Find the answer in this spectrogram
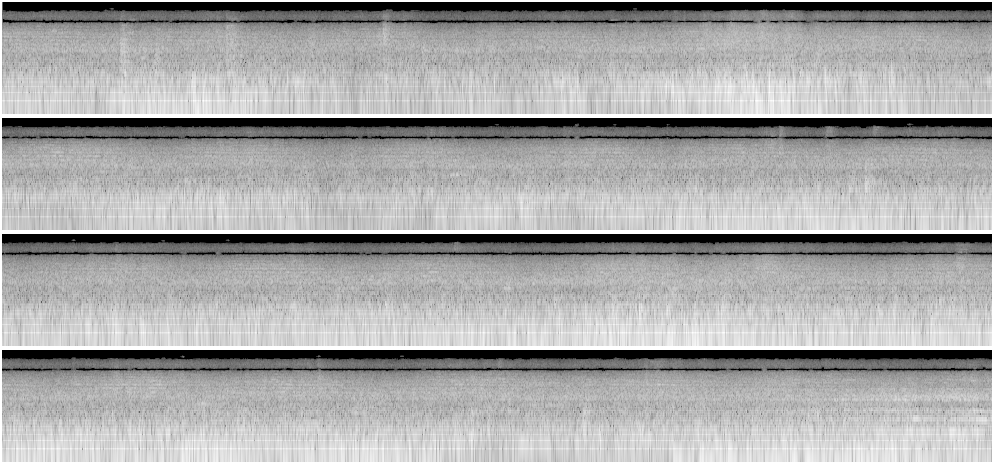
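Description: Freight train of tank cars rolling past: a steady rumble of steel wheels on rail, with the wheels clicking over rail joints. Near the end, the steady pitched sound of an approaching diesel locomotive begins to come in.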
